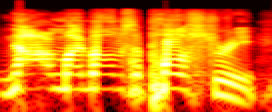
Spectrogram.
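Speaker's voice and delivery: high, loud protest; a mock outraged cry over mom's upholstery; mock outraged yell. Protesting to save the car seats.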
